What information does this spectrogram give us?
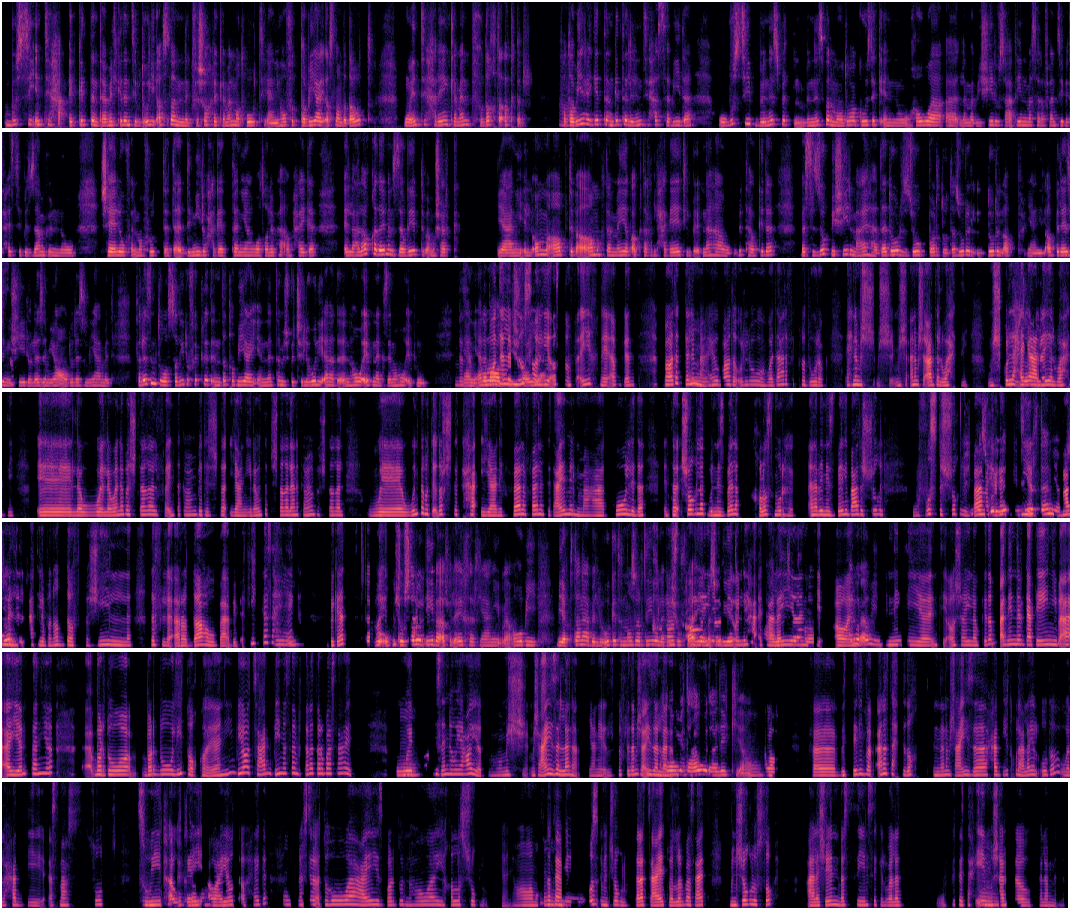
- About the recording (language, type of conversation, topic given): Arabic, advice, ليه بحس إن اهتمامي بيتشتت ومش بعرف أركز طول الوقت رغم إني بحاول؟
- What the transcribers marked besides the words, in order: unintelligible speech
